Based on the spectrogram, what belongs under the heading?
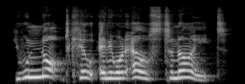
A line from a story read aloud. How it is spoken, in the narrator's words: shouted Potter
